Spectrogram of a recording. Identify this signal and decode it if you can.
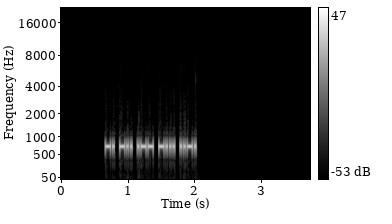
Morse code, heard as a keyed tone, about 44 wpm, 700 Hz. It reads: NDWBF
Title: Code Groups - 5 Letters - 45wpm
